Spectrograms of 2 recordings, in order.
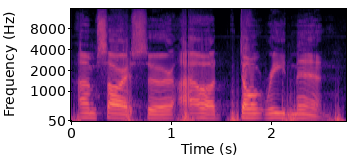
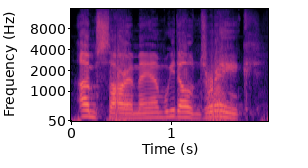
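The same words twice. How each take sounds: First: Affected Southern stage voice. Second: Proud, deliberate refusal; father's loud announcement. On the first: Shown as a demonstration. Speaker telling colleagues she reads no men, in a light Southern stage voice. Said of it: "in a somewhat affected stage voice, and maybe a slightly revived Southern accent". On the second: Retold or imitated. Retelling father at the cocktail party, mildly loud. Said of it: "loudly announced to the international community".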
